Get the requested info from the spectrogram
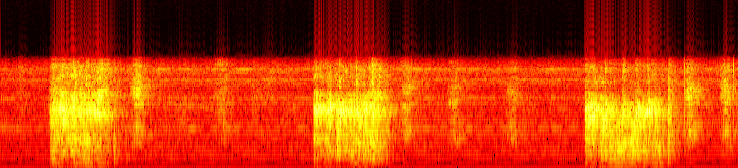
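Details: Female pet Pomeranian growling aggressively while playing tug with a rope she loves; three loud, rough growling bursts, each lasting about a second, come roughly every two and a half seconds, with quieter rumbles in between.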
